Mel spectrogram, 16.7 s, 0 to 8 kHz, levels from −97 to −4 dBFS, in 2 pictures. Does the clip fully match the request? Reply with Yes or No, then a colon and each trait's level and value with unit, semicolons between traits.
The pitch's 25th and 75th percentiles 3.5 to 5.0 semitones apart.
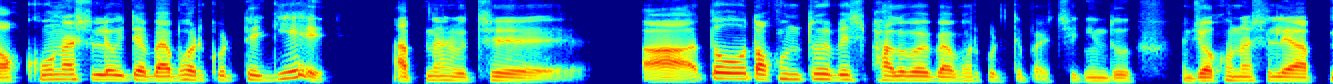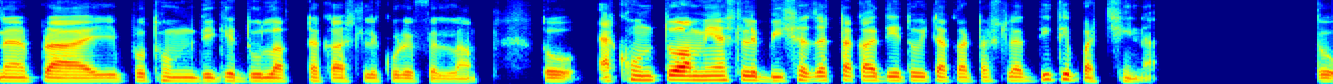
Yes: average, 4.1 semitones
